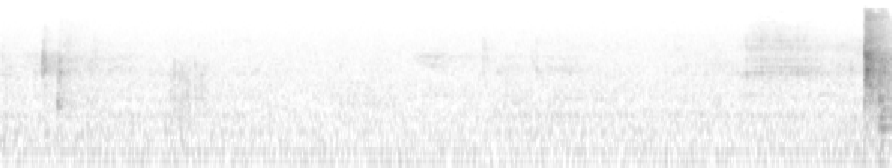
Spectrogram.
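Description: A young woman drinks water in gulps.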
